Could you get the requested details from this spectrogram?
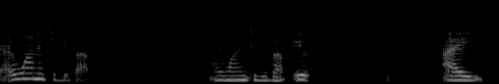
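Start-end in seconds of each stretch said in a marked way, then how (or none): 0.0-2.9 trying not to get emotional. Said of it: "I'm trying not to, trying not to, get emotional here".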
